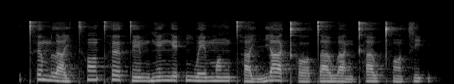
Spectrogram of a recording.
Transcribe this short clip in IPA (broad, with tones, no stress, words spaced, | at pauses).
t̪ʰə˥˧mla˨˩jt̪ʰɔ̃˦t̪ʰə˥˧ t̪ẽ˧mɡẽ˦ŋe˦ʔ ŋwe˧mɔ̃˧ŋt̪ʰa˨˩j n̪ja˥˧kʰɔ˨˩ t̪a˧w a˨˩ŋkʰa˧w t̪ʰɔ̃˧t͡si˦ʔ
